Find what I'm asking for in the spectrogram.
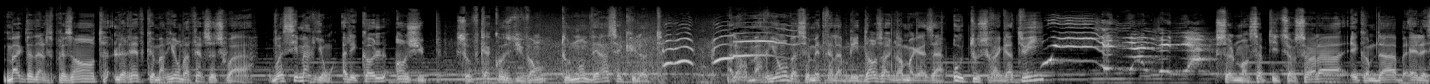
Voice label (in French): radiopub spot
